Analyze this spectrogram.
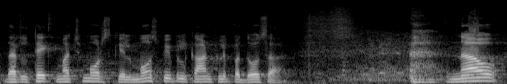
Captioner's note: laughter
